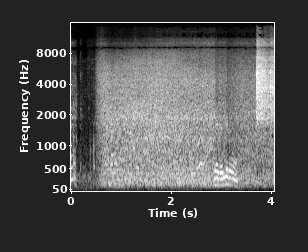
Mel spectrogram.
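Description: A loud, steady rushing noise, like blowing air, that starts about half a second in, with a short brighter hiss near the end.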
